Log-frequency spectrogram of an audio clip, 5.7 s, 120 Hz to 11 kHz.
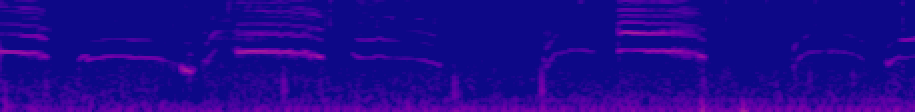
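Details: Kittens 23 days old with their mother Eve, a domestic cat, indoors: a busy run of high, wavering mews, several overlapping, each arching up and down with rich harmonics, over a constant low hum.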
